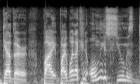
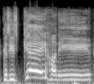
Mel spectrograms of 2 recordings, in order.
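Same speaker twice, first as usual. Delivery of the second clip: campy sass; 5 semitones higher, 5 dB louder, slower than usual. Pretend. Repeating the campy bit.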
